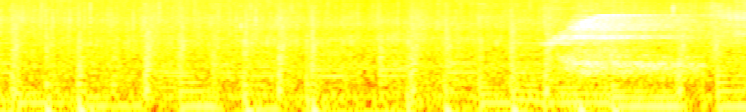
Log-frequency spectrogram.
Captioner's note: sniff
